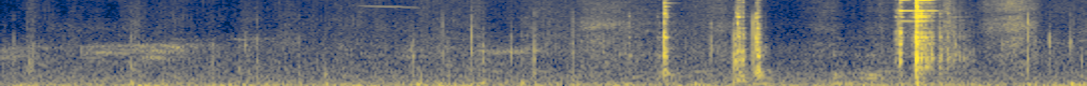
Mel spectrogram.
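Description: Metal latch of a farm gate being worked by hand: a few sharp clicks, then a loud metallic clank with a brief high ring about four and a half seconds in.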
